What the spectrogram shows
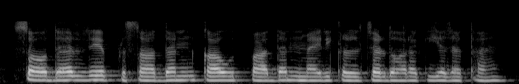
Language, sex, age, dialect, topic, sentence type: Hindi, female, 18-24, Awadhi Bundeli, agriculture, statement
